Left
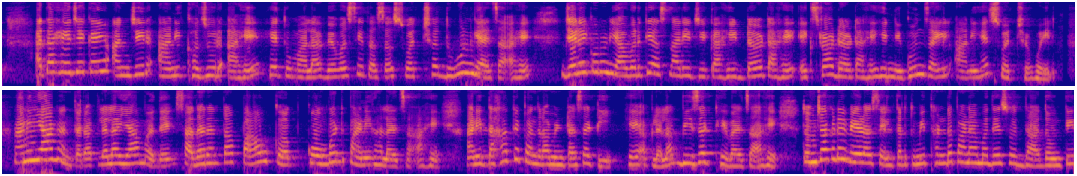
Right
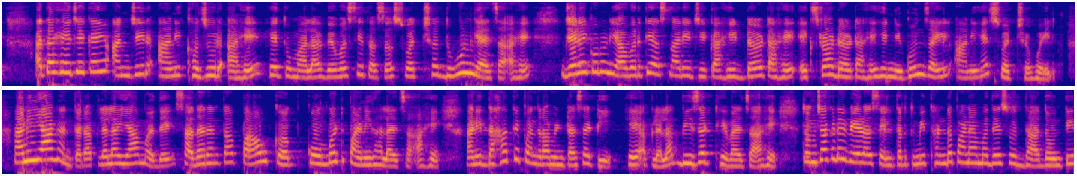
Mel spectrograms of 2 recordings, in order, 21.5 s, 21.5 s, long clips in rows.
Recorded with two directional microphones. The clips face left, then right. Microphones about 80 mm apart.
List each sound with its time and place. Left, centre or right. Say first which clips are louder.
0.3 s a woman's voice: right 6 dB; right
0.6 s speech: right 4 dB; right
10.8 s a woman's voice: right 5 dB; right
11.2 s speech: right 3 dB; right
14.0 s a woman's voice: right 4 dB; right
15.4 s speech: right 3 dB; right
18.7 s speech: left 1 dB; right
